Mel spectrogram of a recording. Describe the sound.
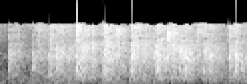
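An audience claps in a thick, continuous patter, with loose rhythmic surges running through it for about two and a half seconds and no talking.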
